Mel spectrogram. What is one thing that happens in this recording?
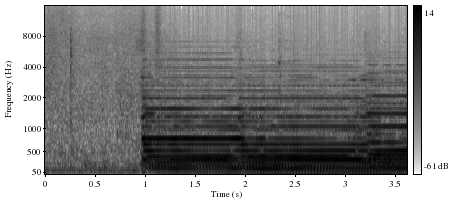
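A pipe organ plays a sustained chord.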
